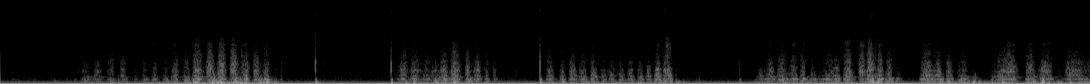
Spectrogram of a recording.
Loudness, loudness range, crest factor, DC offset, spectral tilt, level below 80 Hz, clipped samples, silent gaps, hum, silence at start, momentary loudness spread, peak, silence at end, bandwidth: -43 LUFS; 4 LU; 20 dB; 2%; -8 dB/octave; -48 dBFS; under 0.1%; none; none; 0 s; 19 LU; -18 dBFS; 0 s; 16.5 kHz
